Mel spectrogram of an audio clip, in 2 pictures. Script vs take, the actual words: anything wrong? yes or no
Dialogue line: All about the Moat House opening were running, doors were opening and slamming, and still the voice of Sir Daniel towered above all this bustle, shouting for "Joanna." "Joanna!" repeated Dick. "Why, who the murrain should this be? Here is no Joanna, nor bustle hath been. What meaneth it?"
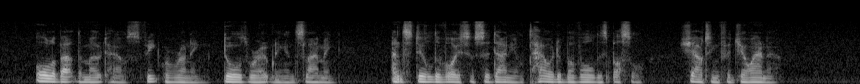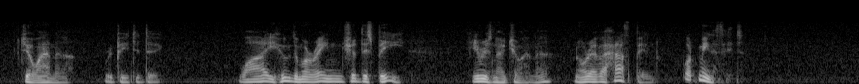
yes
